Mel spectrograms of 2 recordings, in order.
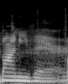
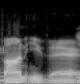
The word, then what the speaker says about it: Bon Iver: Saying that, they say that right? I always get confused. – Bon Iver. – Bon Iver. – Yeah, it's like the French sort of.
